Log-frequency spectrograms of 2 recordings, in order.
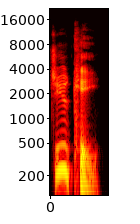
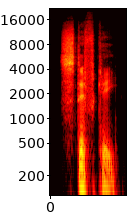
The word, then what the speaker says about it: Stiffkey: called stookie blues but the people of the area call the place stiffy.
